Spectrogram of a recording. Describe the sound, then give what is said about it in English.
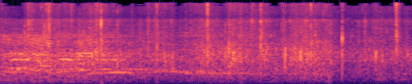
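Audience applause from a film-screening crowd, a dense, steady wash of many hands clapping for about two seconds, with a voice faintly audible over it. “let's just clap for Edith Head, even though she didn't do it.”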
